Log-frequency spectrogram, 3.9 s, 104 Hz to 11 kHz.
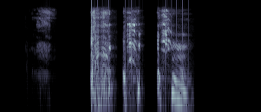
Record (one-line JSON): {"three_cough_length": "3.9 s", "three_cough_amplitude": 28068, "three_cough_signal_mean_std_ratio": 0.4, "survey_phase": "beta (2021-08-13 to 2022-03-07)", "age": "18-44", "gender": "Male", "wearing_mask": "No", "symptom_none": true, "symptom_onset": "4 days", "smoker_status": "Never smoked", "respiratory_condition_asthma": false, "respiratory_condition_other": false, "recruitment_source": "REACT", "submission_delay": "1 day", "covid_test_result": "Negative", "covid_test_method": "RT-qPCR"}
